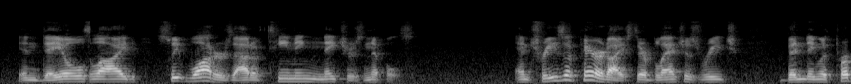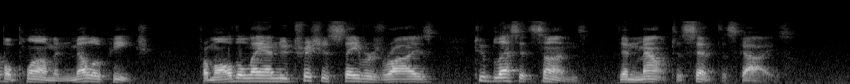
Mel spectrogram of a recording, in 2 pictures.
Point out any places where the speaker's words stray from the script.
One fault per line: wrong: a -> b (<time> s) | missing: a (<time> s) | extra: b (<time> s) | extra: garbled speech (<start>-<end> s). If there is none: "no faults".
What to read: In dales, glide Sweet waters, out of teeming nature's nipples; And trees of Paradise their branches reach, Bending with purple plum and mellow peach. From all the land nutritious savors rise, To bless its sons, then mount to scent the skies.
no faults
